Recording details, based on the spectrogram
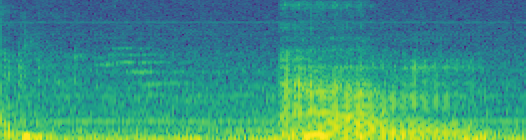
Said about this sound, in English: the Mr. Cat outside? No, that's a different cat.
